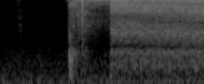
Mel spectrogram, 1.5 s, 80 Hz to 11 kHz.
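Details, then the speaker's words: Etek 3 paintball gun, air tank on: sudden steady hiss from the solenoid cap exhaust hole that never lets up, gun still shoots; solenoid over-pressurized because the LPR piston seat is broken. "you hear that that's the solenoid in there leaking this gun still shoots"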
